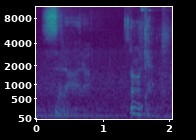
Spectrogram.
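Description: A woman's quiet, half-whispered speech: a short hiss, then a few soft murmured syllables.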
